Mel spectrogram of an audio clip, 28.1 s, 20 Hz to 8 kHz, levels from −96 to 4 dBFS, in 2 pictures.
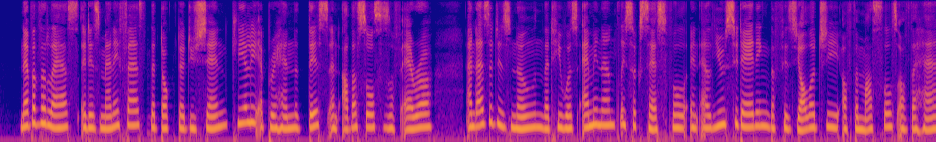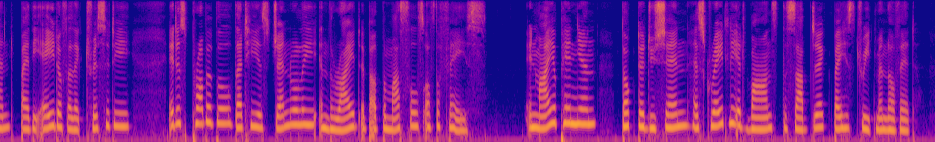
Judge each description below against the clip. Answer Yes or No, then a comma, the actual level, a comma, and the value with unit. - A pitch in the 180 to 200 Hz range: No, high, 230 Hz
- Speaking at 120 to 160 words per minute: Yes, average, 150 wpm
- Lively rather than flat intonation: No, average, 3.2 semitones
